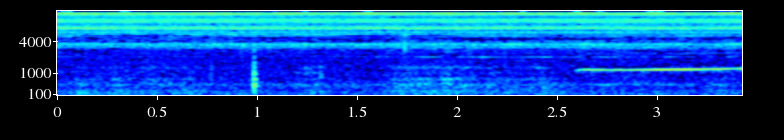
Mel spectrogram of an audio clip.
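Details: Garnet pitta at Sungai Relau, Taman Negara, Pahang, Malaysia, August–September 2022: one pure, drawn-out whistle that rises slightly, arriving near the end after a single click, above a loud, steady high-pitched insect drone.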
